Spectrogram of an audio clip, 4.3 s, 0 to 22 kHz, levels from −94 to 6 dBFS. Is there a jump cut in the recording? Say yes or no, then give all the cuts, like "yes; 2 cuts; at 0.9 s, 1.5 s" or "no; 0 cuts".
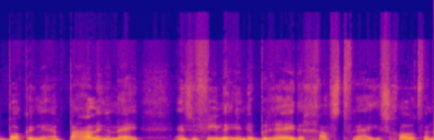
no; 0 cuts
